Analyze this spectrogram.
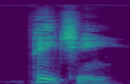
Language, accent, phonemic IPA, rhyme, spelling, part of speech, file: English, Australia, /ˈpiːt͡ʃi/, -iːtʃi, peachy, adjective, En-au-peachy.ogg
- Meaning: 1. Resembling a peach, peach-like 2. Very good, excellent, typically used sarcastically to indicate a state of misery, resentment or great frustration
